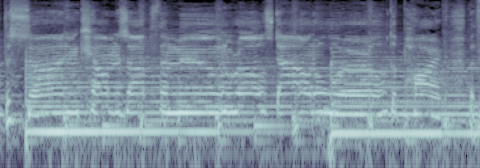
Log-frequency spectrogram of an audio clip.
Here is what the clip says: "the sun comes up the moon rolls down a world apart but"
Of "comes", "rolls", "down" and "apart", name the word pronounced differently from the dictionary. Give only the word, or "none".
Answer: none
